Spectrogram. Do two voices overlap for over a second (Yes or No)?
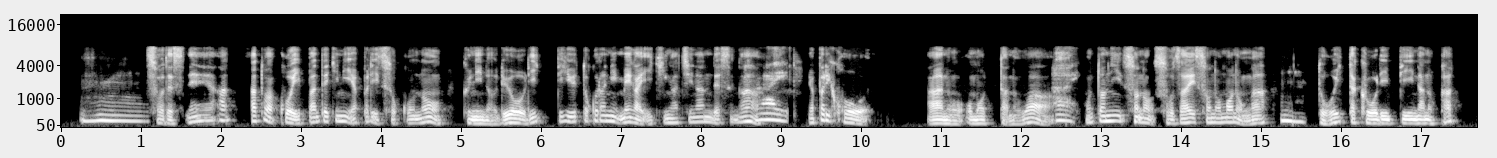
No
